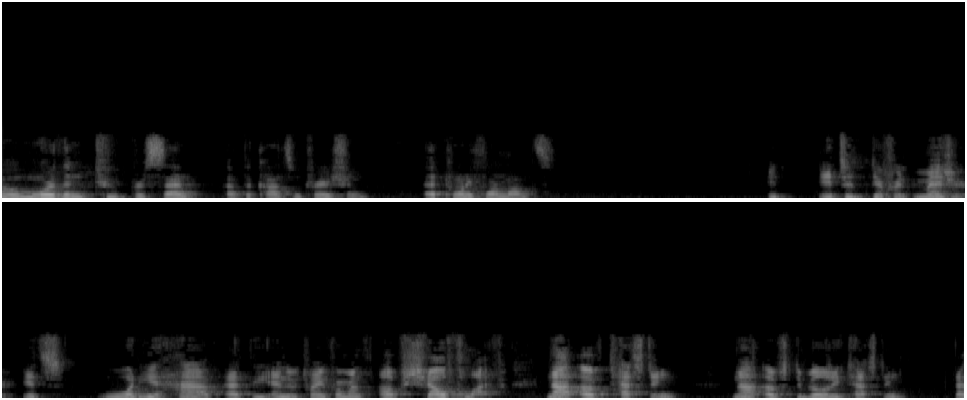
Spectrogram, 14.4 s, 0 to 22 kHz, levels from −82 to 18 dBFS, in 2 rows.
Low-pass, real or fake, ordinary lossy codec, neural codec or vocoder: 7.2 kHz; real; MP3, 48 kbps; none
